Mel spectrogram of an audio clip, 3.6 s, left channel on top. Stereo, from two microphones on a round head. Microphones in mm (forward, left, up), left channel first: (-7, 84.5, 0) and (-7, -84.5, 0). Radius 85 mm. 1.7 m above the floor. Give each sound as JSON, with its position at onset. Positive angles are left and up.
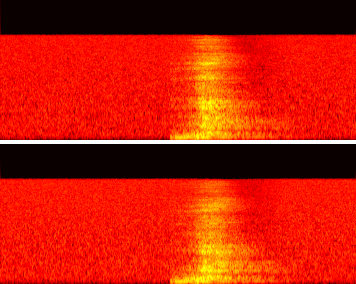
{"t": 1.7, "sound": "a hiss", "side_deg": 40, "distance_m": 4.0}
